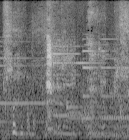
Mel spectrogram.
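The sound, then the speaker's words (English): A person does a brief, rough growling imitation of a dog, a couple of low gravelly bursts, with faint background noise around it. “they think they're freaking pit bulls or lions. Yeah, no, especially Marlo. Marlo's got that growl”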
